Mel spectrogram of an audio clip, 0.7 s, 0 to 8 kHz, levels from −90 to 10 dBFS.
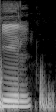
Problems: none marked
